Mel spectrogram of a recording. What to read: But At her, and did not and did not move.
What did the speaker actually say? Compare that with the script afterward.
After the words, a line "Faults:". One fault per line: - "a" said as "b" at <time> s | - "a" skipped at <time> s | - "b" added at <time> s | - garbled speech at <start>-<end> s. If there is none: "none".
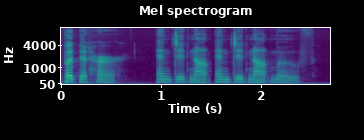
But At her, and did not and did not move.
Faults:
none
